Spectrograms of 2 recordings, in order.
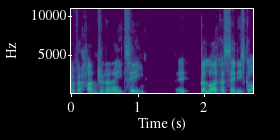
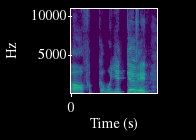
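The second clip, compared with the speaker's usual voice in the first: put-on high, frustrated, exasperated yell; 10 semitones higher than usual. Retelling watching a goal at the weekend: imitating screaming at the tv. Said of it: "I'm screaming at the telly going".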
